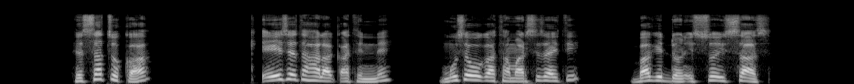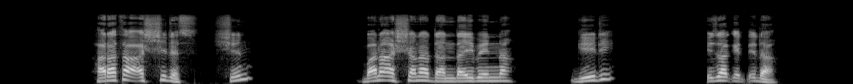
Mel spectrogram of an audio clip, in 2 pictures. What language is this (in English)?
Gamo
